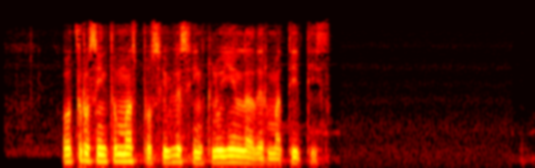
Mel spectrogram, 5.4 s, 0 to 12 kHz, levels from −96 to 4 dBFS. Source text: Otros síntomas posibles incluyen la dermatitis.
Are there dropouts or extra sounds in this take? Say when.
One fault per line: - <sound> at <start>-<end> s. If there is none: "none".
none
